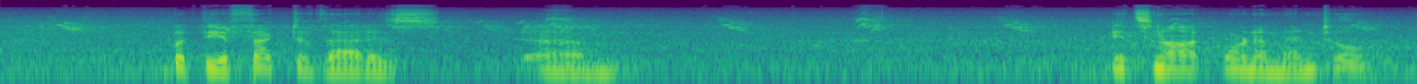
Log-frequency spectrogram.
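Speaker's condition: No condition

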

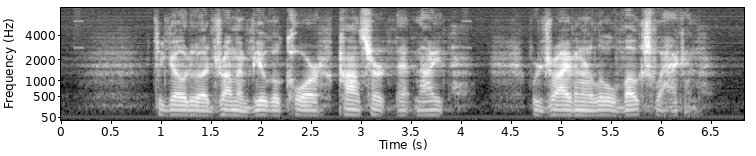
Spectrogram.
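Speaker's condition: Cleft palate; not expected to survive first week

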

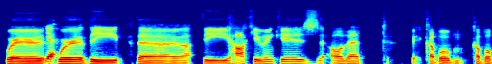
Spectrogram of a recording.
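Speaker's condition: Stutter; childhood onset stutter and lisp, speech therapy Grade 1 to 8, new therapist Grade 9; stutter persists at 40, lisp partly overcome, bad stutter moments edited out of podcast; some lisp, therapy taught monotone voice, later worked on inflection, no stutter singing; repeated sounds, repeated words

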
